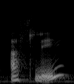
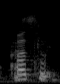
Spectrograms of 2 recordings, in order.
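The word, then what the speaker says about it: Aslı Bolayır: uh ashley aslibolayer i say it in in english or to people to understand because when i pronounce it in turkish they can't understand my name it's very difficult to hear it but it's like that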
